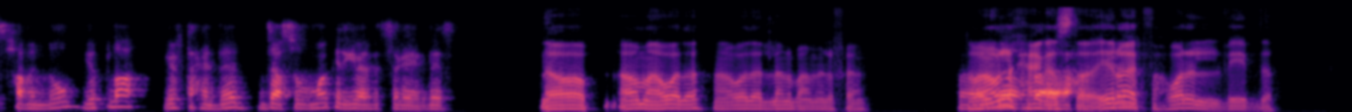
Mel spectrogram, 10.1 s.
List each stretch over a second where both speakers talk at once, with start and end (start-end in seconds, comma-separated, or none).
7.2-8.6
